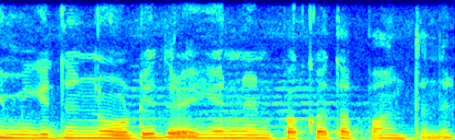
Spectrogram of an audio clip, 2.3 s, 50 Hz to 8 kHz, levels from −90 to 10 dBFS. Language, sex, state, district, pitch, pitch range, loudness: Kannada, female, Karnataka, Belgaum, 190 Hz, 180-200 Hz, -15 LUFS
